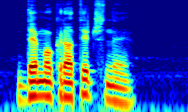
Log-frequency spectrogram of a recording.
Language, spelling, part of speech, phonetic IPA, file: Polish, demokratyczny, adjective, [ˌdɛ̃mɔkraˈtɨt͡ʃnɨ], Pl-demokratyczny.ogg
